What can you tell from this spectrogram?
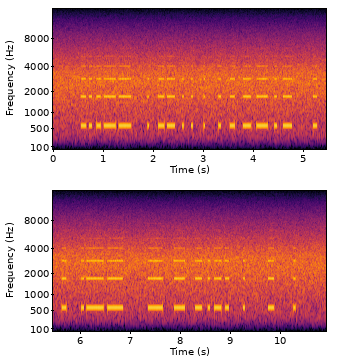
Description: Beeps of irregular length, with radio hiss. There is no code.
